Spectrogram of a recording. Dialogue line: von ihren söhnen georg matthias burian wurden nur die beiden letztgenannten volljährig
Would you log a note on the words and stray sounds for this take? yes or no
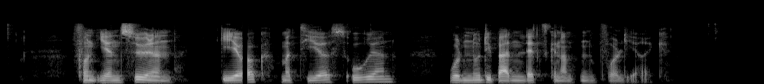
yes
